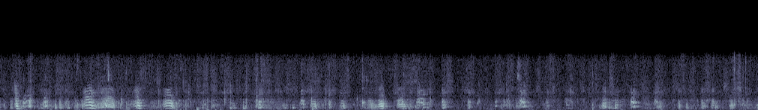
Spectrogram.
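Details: One-week-old Siberian Husky puppies of a second litter whimper and squeak in short, high, overlapping bursts.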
